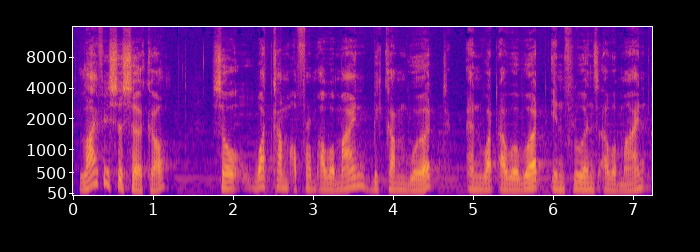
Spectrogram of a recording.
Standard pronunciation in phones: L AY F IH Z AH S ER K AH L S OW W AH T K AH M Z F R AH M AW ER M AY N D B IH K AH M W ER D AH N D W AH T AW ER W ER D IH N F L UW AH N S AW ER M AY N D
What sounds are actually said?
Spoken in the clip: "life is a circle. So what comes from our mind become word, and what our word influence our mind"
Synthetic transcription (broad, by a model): L AY F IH S AH S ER K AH L S OW W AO T K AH M F R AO M AW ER M AY N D B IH K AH M W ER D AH N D W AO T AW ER W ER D IH N F L UW AH N S AW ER M AY N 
